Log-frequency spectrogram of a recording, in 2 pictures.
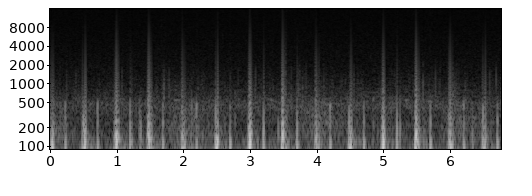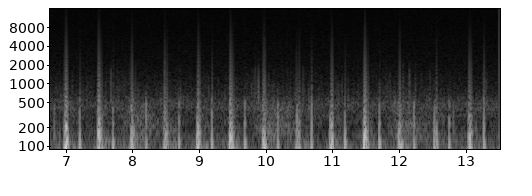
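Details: Heartbeat recorded after running: fast, strong beats at about 120 per minute, a normal quickened rate after exercise.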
